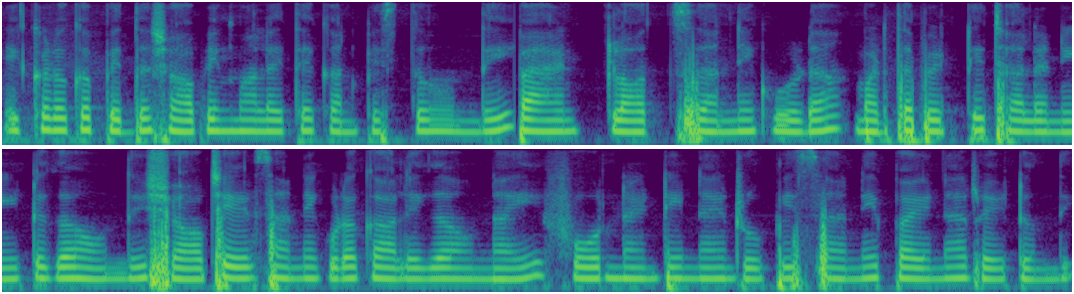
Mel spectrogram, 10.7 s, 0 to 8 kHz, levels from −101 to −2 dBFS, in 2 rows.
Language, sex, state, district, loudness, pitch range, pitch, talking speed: Telugu, female, Telangana, Karimnagar, -27 LUFS, 190-200 Hz, 195 Hz, 170 wpm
